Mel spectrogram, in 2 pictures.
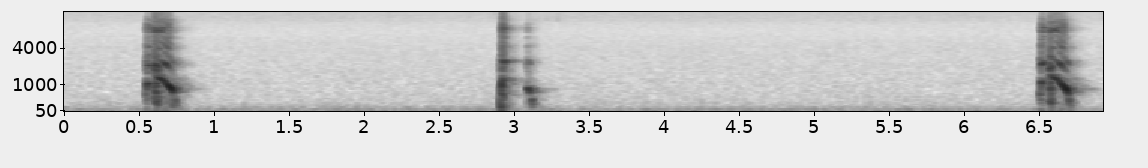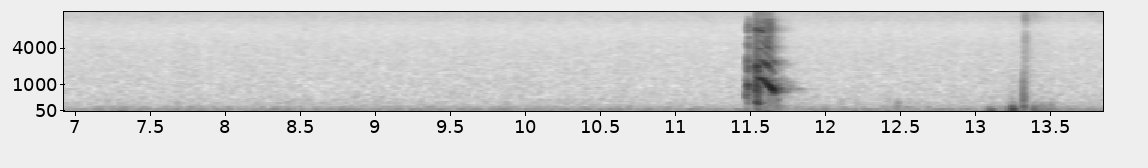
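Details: Five short, sharp catches a few seconds apart in a quiet room from an 8-hour-old newborn baby; hiccups.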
